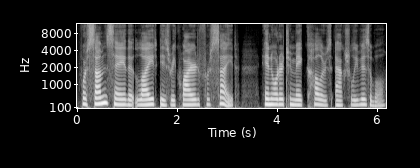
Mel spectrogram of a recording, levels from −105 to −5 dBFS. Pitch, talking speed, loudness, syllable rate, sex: 200 Hz, 155 wpm, -19 LUFS, 4.3 syllables/s, female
